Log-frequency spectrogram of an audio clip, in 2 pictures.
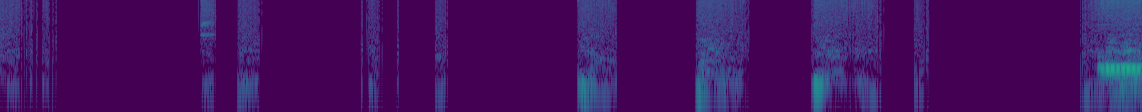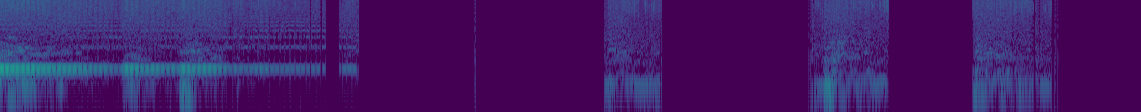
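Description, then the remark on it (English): A telephone dial tone hums steadily for about two seconds over a hissy line, framed by scattered short clicks and bursts before and after, with stretches of silence between, as a disconnected phone call is being redialed. “The phone disconnected. We are getting them back on the line.”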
